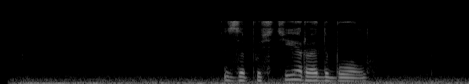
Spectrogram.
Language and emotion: Russian, neutral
